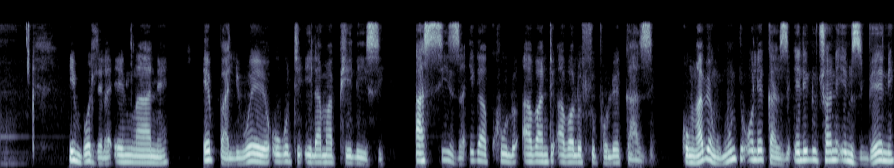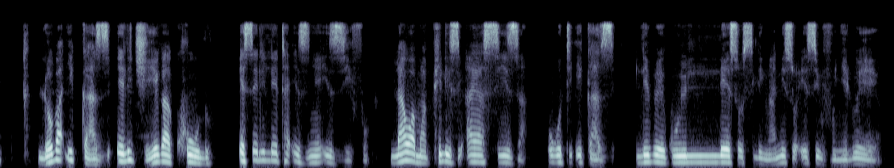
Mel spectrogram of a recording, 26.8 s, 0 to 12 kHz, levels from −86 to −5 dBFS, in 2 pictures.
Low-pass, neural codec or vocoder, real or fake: 7.2 kHz; none; real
